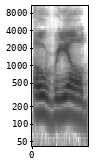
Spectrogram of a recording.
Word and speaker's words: Auril: Is it Auril or Auril, or how did you pronounce it? It's supposed to be pronounced Auril because it used to be pronounced Auril, Auril, okay. But that it doesn't sit well these days.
